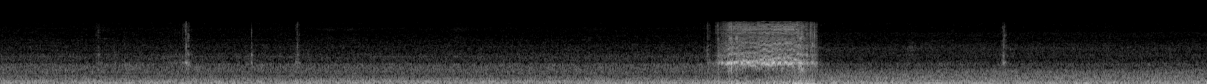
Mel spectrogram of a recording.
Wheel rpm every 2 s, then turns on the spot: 0, 0, 0, 40, 10, 0.
6-10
